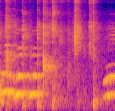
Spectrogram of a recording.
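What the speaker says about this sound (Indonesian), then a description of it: "Tepuk tangan semuanya." An audience at a podcast recording claps in a short, loose burst of separate hand claps, mixed with voices and a little laughter.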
